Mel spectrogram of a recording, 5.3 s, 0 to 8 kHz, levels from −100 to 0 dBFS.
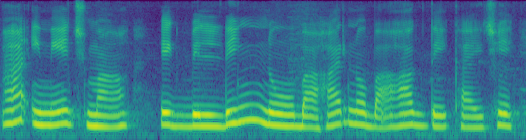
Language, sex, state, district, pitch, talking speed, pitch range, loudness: Gujarati, female, Gujarat, Valsad, 215 Hz, 115 wpm, 200-230 Hz, -15 LUFS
